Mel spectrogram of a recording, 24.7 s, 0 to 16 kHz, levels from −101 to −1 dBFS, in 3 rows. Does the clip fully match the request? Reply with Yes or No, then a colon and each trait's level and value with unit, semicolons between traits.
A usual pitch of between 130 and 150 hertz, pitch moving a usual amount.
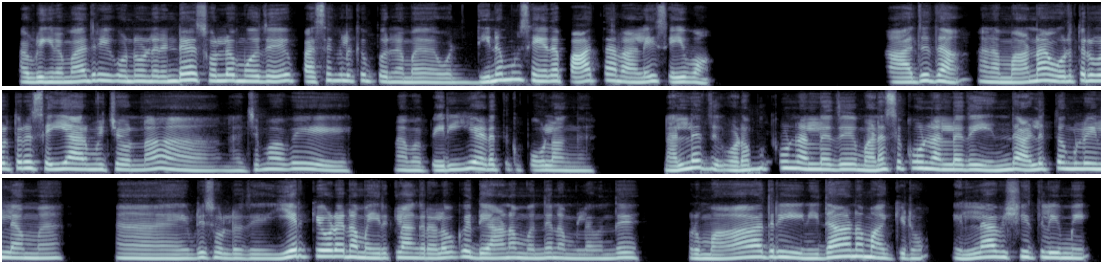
No: high, 220 Hz; average, 3.7 semitones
